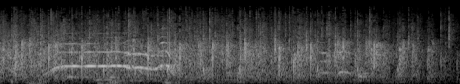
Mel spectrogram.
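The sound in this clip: An audience applauds as a storyteller is welcomed to the stage. Full, steady clapping runs throughout, with a whooping cheer-like voice rising above it early on before the clapping carries on alone.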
